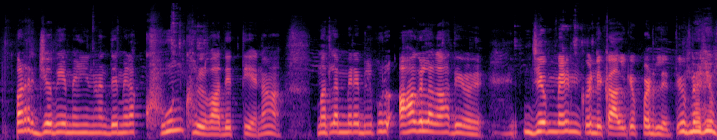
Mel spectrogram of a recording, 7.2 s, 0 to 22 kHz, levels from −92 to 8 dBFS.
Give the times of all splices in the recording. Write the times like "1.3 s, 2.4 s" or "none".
none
